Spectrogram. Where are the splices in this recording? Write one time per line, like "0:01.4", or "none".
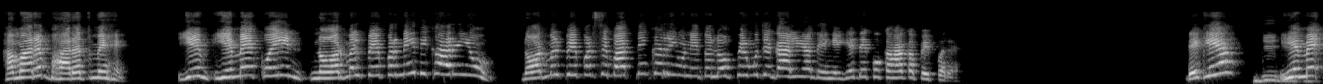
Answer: none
